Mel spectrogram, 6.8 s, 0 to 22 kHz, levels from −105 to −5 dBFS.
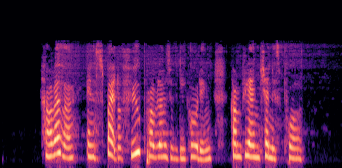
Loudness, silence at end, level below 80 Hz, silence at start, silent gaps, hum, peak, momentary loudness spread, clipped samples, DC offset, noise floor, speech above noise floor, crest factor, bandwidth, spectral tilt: -19 LUFS; 0.8 s; -70 dBFS; 0.85 s; none; none; -2 dBFS; 12 LU; under 0.1%; under 0.1%; under -90 dBFS; over 72 dB; 18 dB; 7.8 kHz; -5 dB/octave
